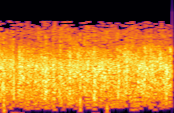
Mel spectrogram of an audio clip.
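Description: An ovation from a crowd in a small warehouse venue on Gorriti Street, with dense, vigorous clapping that stays loud and even across two seconds.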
